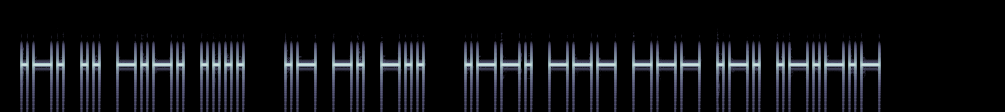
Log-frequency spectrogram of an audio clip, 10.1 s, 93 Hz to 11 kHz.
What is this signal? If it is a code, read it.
Morse code, heard as a keyed tone, about 20 wpm, 700 Hz. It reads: RICH AND POOR.
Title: Sentences from Top 1100 Words 20wpm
